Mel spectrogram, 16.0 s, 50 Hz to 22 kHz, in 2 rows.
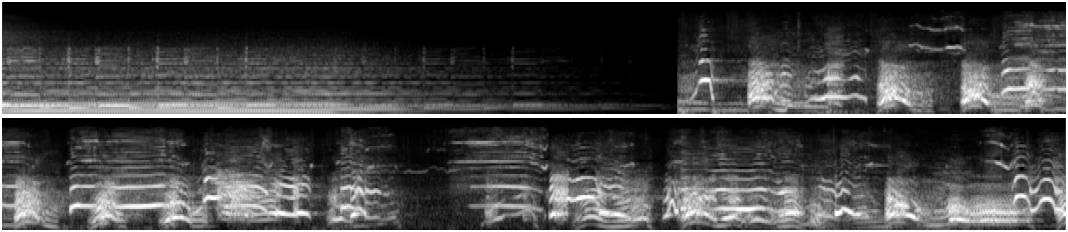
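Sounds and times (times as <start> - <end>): dogs yipping whining and barking: 5.1 - 15.9.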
